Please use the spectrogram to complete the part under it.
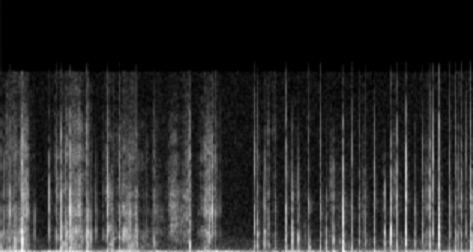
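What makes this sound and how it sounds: Long acrylic nails scratch and crinkle a stiff, lemon-print beeswax-coated cloth wrapped around a small item. Dense, crackly crinkling fills the first half, then gives way to a quick run of sharp, bright, dry clicks and crunches that stop instantly without ringing.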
